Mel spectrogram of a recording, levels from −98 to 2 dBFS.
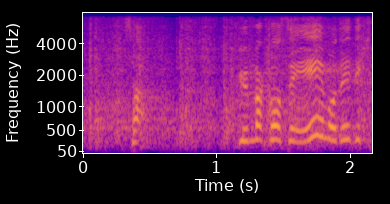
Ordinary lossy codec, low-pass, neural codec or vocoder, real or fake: none; 7.2 kHz; none; real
